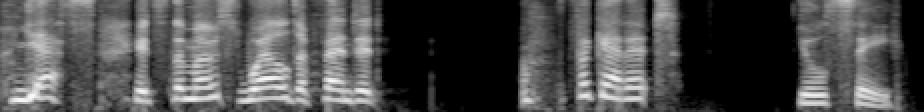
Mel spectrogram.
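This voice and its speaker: An actress playing a skeptical, sharp-tongued medieval woman in a video game cutscene, challenging and dismissive. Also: on the high side, lively intonation, slow. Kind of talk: scripted game cutscene acting.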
